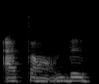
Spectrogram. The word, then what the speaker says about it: attendent: And you pronounce the last D in this one because it ends in E-N-T, and the E after the D makes you pronounce the D sound. So attendent, ils attendent, elles attendent.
